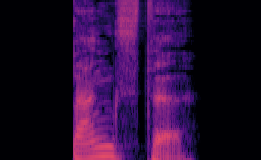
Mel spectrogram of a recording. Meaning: inflection of bang: 1. strong/mixed nominative/accusative feminine singular superlative degree 2. strong nominative/accusative plural superlative degree
- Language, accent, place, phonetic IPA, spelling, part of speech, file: German, Germany, Berlin, [ˈbaŋstə], bangste, adjective, De-bangste.ogg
